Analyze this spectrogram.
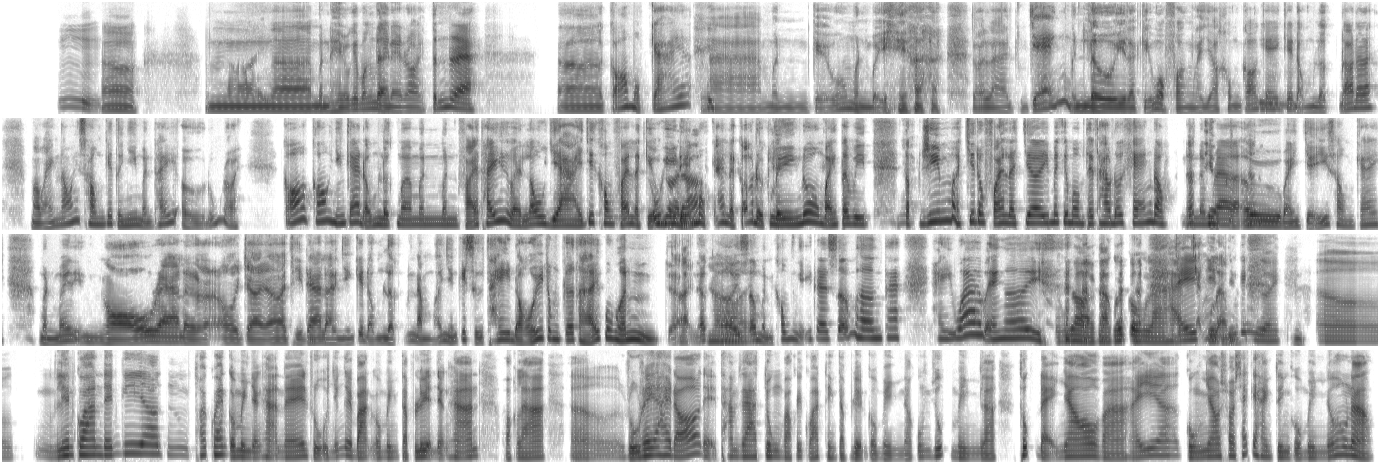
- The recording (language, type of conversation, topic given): Vietnamese, advice, Làm thế nào để duy trì thói quen tập luyện đều đặn?
- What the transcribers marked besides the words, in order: other background noise; laugh; laugh; unintelligible speech; laugh; tapping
